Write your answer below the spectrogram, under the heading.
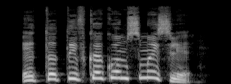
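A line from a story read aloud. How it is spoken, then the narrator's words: Shouted reply. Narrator (Russian): крикнула она в ответ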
